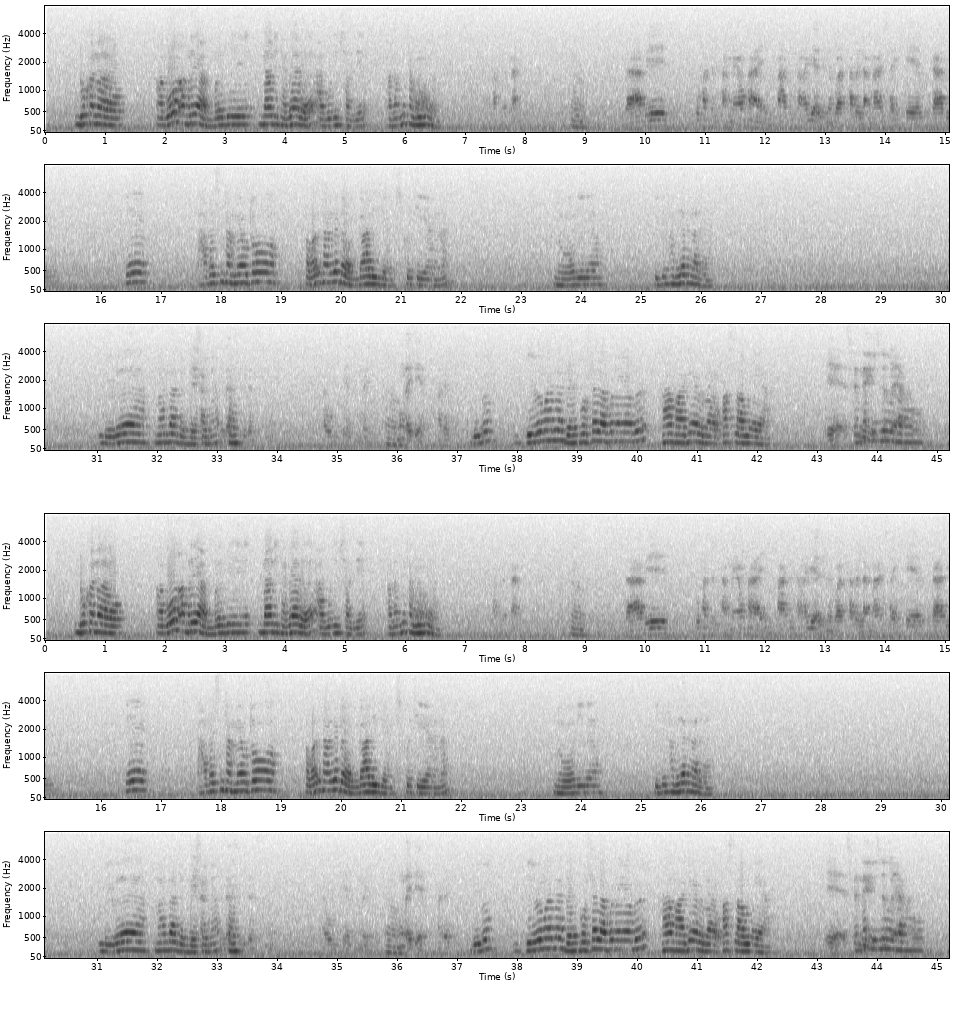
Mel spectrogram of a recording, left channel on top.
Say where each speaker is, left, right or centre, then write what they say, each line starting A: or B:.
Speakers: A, on the right; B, on the right.
A: दखानाव आब' ओमफ्राय आं ओमफ्राय बे नानि थांदों आरो आब'नि फिसाजो साथामजों थांदों
B: औ
A: जोङो
B: साथामजोंना
A: औ।
B: दा बे दखानसिम थांनायावहाय माजों थांनाय जाया जेनबा थाबायलांनाय साइकेल। गारि
A: बे हाथायसिम थांनायावथ माबाजों थांनाय जादों गारिजों स्कुटि आरोना। न'निनो। बेजों थांनाय जादों आरो बेबो मा जादों
B: बेरायनांगौ
A: मोनथिबाय ना
B: बेलासि
A: हो
B: बेलासिनो औ दे बुंलाय
A: औ
B: बुंलाय दे मा जादों?
A: बेबो बेबो मा जादों गस्ला लाबोनायाबो हामासखै आरो ना
B: औ
A: फास लाबोनाया।
B: ए सोरनि
A: दाना बेनि
B: सोर
A: उनाव
B: लायामोन?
